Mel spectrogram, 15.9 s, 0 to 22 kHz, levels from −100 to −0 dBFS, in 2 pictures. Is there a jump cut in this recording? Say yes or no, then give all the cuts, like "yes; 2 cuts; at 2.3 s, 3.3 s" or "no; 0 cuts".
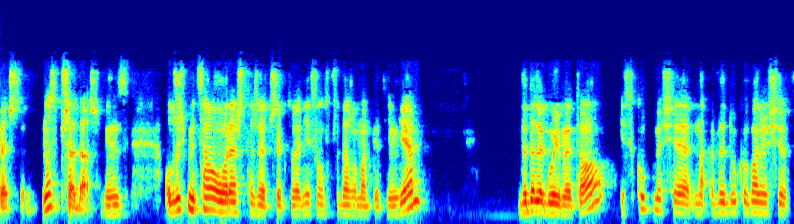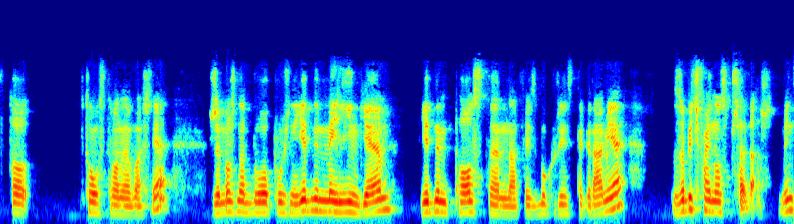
no; 0 cuts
